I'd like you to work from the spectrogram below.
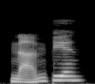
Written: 南边

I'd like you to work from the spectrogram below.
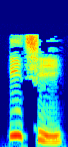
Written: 一起

